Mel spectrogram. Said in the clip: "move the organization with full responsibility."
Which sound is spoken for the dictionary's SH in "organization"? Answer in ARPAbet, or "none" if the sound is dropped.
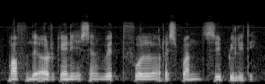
S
